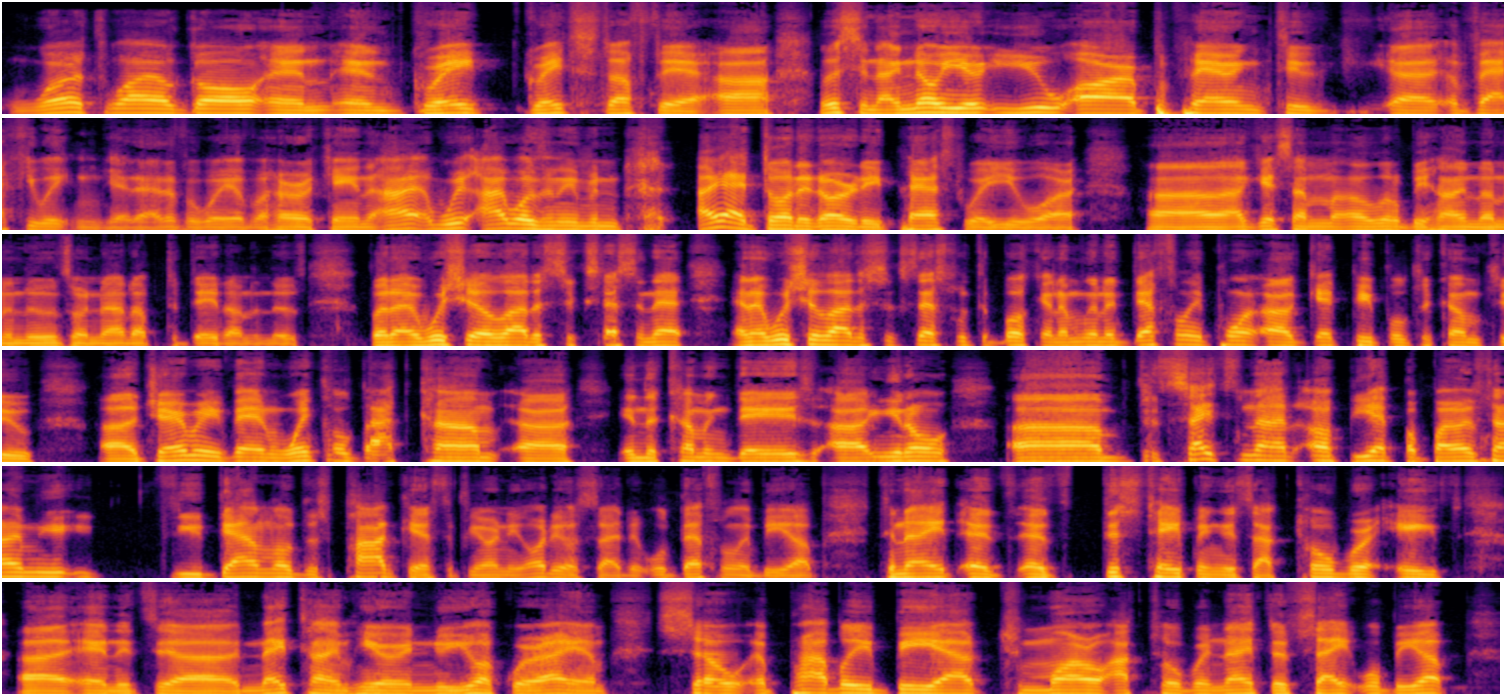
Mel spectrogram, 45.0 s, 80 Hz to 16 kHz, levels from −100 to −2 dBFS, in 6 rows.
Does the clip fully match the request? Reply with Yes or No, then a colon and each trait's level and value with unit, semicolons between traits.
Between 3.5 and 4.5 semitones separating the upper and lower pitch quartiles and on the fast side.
Yes: average, 3.8 semitones; fast, 215 wpm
